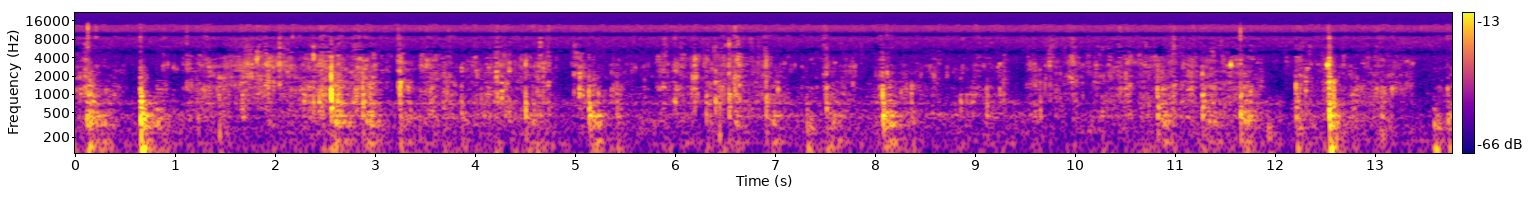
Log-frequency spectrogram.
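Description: Spatula stirring cooked macaroni with cheese in a stainless steel pot: irregular wet stirring strokes, with a few sharper taps against the pot, one about a second in and one near the end.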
